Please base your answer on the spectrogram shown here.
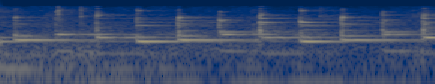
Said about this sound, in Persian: بندوز جان، تلفن.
